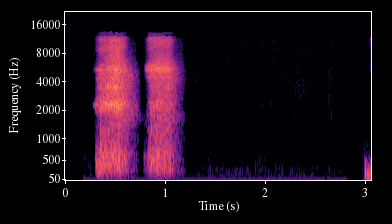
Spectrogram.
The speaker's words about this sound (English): Forgive me about all this sneezing.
